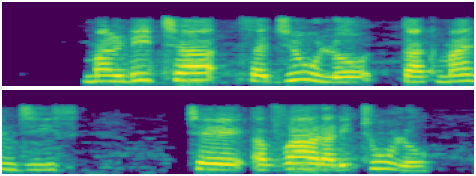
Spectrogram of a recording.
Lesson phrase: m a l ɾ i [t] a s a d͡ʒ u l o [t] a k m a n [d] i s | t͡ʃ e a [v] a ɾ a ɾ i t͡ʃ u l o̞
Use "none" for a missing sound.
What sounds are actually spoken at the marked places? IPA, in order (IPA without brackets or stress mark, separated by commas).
t͡ʃ, t, d͡ʒ, v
